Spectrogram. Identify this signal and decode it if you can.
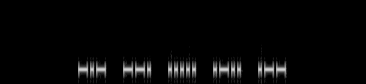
Morse code, heard as a keyed tone, about 40 wpm, spaced as for 29 wpm, 700 Hz. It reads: KG5LW
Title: USA Call Signs - 5 Characters - 2x Character Spacing - 40wpm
